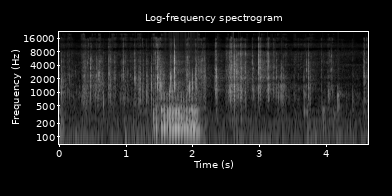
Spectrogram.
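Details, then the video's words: Indoors, an adult Shih Poo makes grouchy noises while enjoying its food: crunching and crinkling bites throughout, with one low rough growl of about half a second in the middle. "Funny Grouchy Shih Poo making noises while eating"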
